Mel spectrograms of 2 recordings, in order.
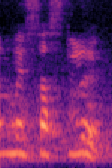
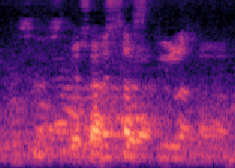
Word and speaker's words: MesaStila: Bacanya Mesa Stila. Mesa Stila.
